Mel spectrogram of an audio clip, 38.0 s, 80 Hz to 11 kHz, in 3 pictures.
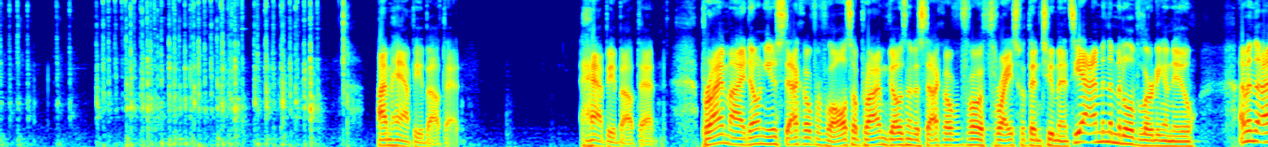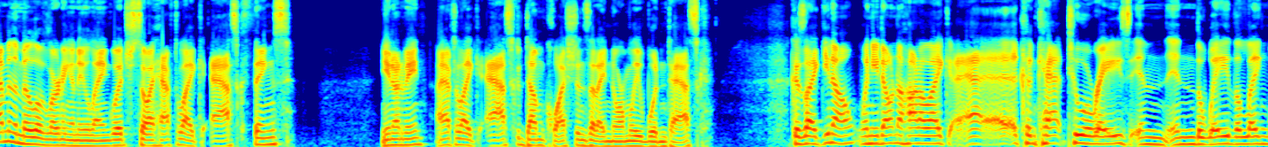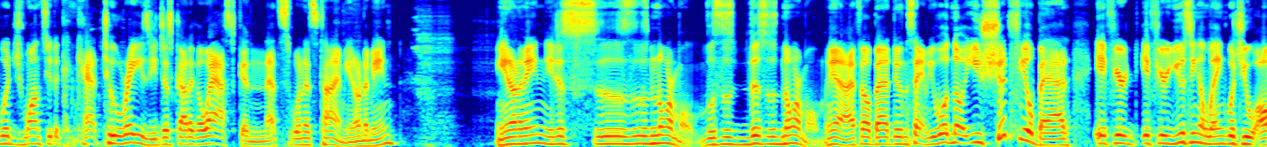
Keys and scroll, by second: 0.0-3.4 typing, 0.8 ctrl+c, 35.5 alt++.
